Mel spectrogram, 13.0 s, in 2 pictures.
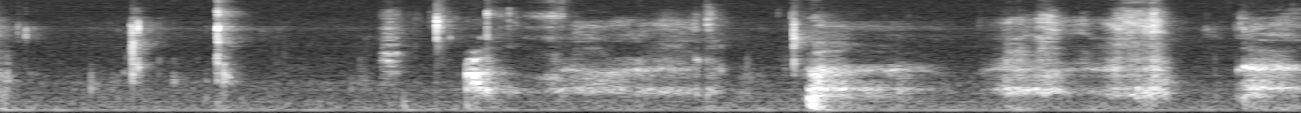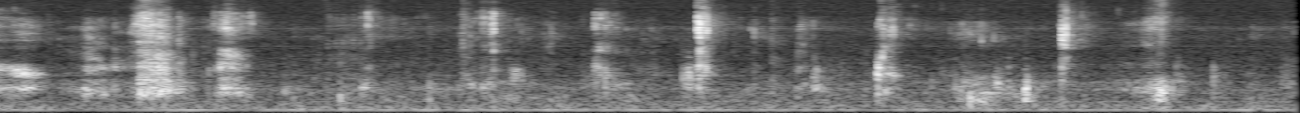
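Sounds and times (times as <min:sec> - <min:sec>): man chewing food: 0:05.0 - 0:13.0.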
